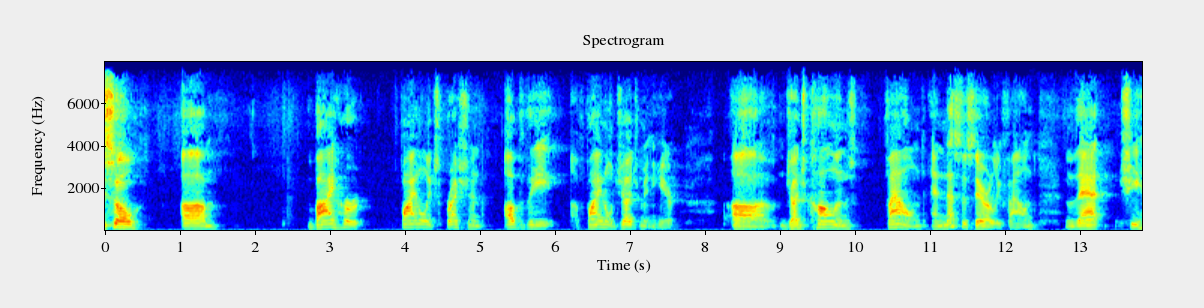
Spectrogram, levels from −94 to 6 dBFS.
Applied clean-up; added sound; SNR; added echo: none; none; none; none.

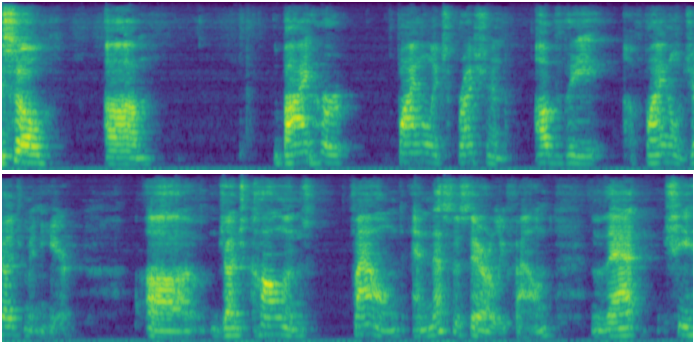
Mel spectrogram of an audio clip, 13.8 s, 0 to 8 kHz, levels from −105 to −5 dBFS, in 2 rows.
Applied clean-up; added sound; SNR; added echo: none; none; none; reverberation time 0.2 s.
